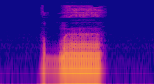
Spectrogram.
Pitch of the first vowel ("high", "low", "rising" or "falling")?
low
